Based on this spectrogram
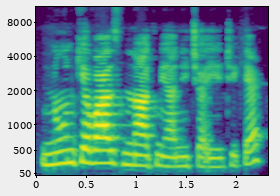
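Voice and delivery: fast explanation. Real, not acted. Teacher explaining quickly.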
